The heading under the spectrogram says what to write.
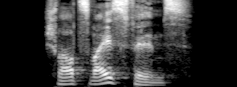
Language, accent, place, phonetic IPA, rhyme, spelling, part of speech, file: German, Germany, Berlin, [ʃvaʁt͡sˈvaɪ̯sˌfɪlms], -aɪ̯sfɪlms, Schwarzweißfilms, noun, De-Schwarzweißfilms.ogg
- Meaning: genitive singular of Schwarzweißfilm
